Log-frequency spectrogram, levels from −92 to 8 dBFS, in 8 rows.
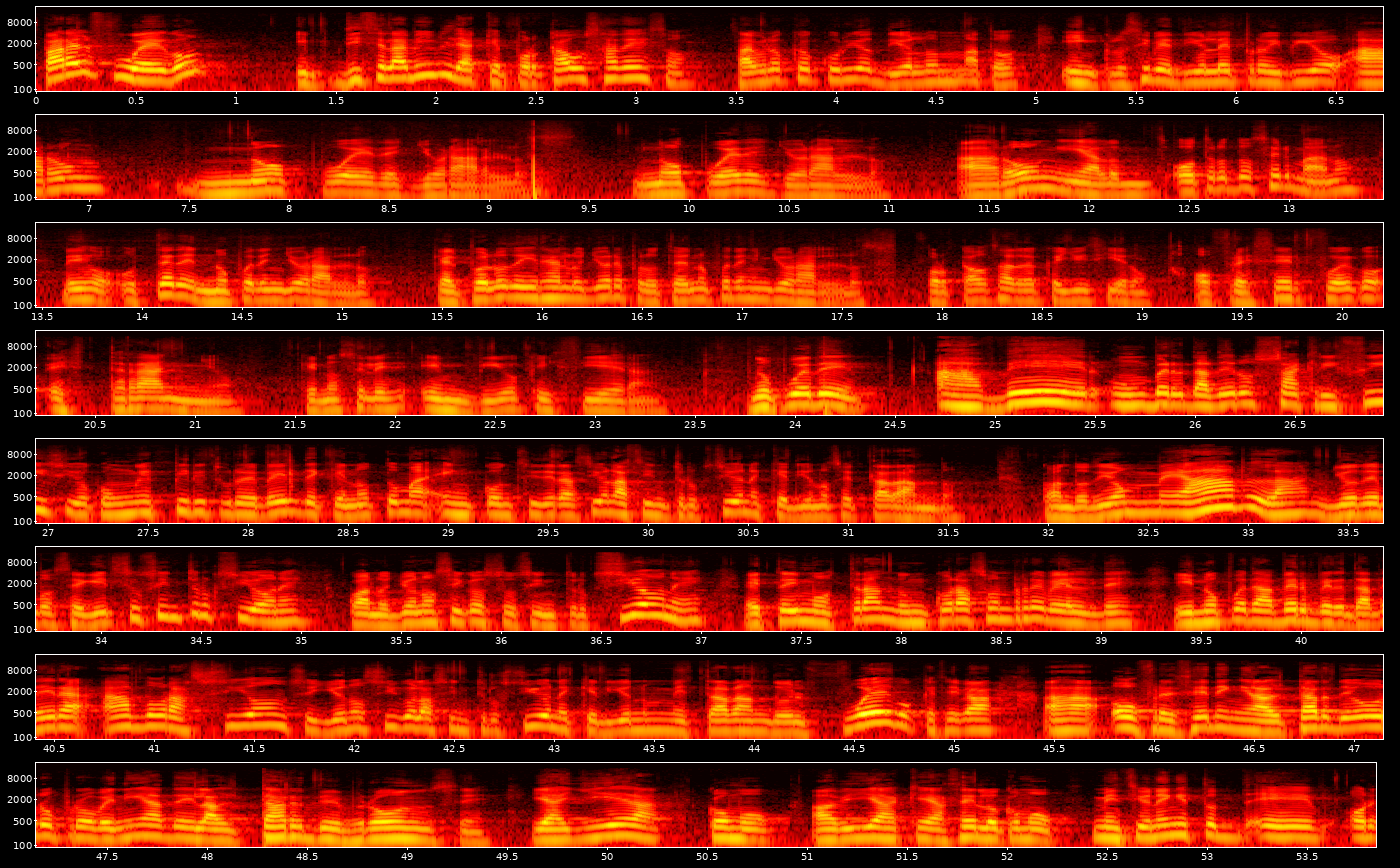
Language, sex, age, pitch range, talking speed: English, male, 50-69, 140-180 Hz, 180 wpm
